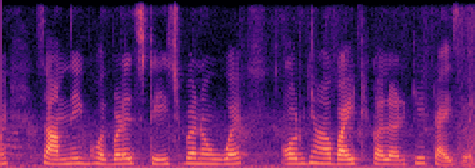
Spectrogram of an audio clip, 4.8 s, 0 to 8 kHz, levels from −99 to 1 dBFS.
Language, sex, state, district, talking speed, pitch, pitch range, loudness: Hindi, female, Bihar, Bhagalpur, 200 wpm, 225 Hz, 215-240 Hz, -26 LUFS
